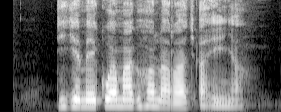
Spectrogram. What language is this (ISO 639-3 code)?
luo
